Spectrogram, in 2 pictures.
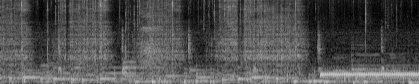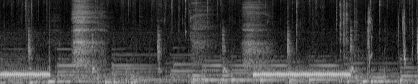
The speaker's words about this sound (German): Ihre Finger zitterten beim Drehen der Wählscheibe. Nahezu hätte sie sich verwählt, dermaßen aufgebracht war sie.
